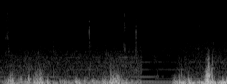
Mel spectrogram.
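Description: Wind buffeting the microphone in uneven low gusts, with a few light clicks; the rumble drops away briefly about a second and a half in.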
